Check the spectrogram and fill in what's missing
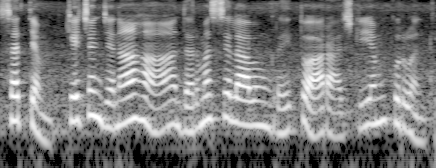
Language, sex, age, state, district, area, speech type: Sanskrit, female, 45-60, Karnataka, Dharwad, urban, spontaneous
